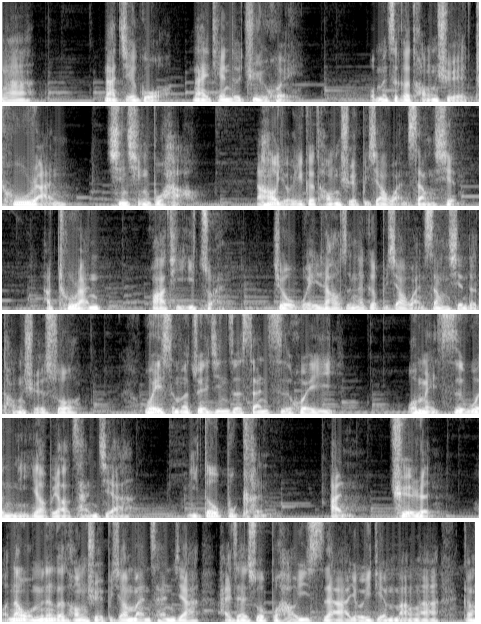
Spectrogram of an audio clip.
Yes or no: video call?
no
